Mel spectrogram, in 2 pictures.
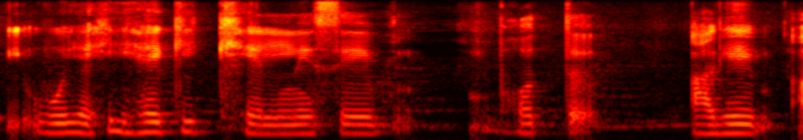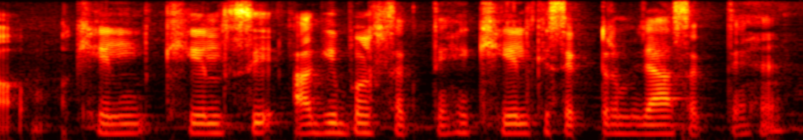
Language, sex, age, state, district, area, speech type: Hindi, male, 18-30, Uttar Pradesh, Prayagraj, rural, spontaneous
